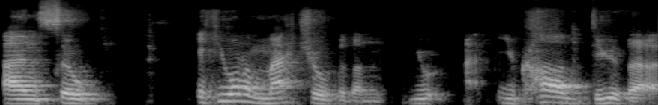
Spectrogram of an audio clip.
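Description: The speaker's intonation is lively. There is light background noise. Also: man. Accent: Welsh. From South Wales. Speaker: student lecturer. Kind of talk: lecture. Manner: halting. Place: classroom.

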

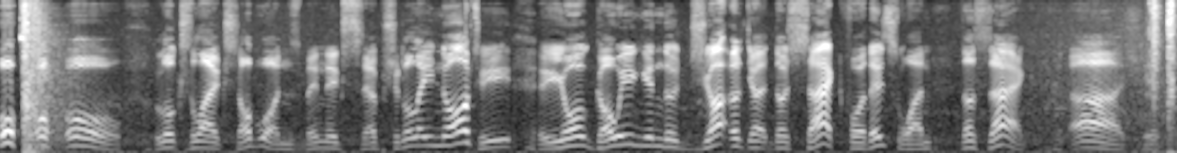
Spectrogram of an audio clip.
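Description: Amid clear background noise, a man does a put-on character voice at a medium pitch, speaking very slowly with very wide pitch swings.

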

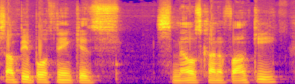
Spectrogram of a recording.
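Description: At a moderate pace, a man speaks with a very deep, low pitch and a dark, mellow tone against a quiet background. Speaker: food vlogger. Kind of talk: casual vlog chat. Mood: cheerful, relaxed. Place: home room. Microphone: lapel.

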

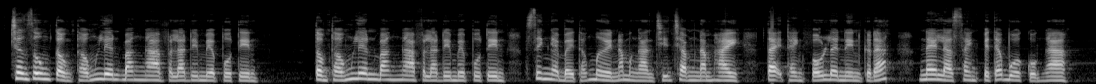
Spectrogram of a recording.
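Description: This woman has a medium-pitched voice and an unremarkable speaking voice, speaking at a moderate pace with fairly even intonation in a dry, close sound with no echo. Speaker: news narrator. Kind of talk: news reading.

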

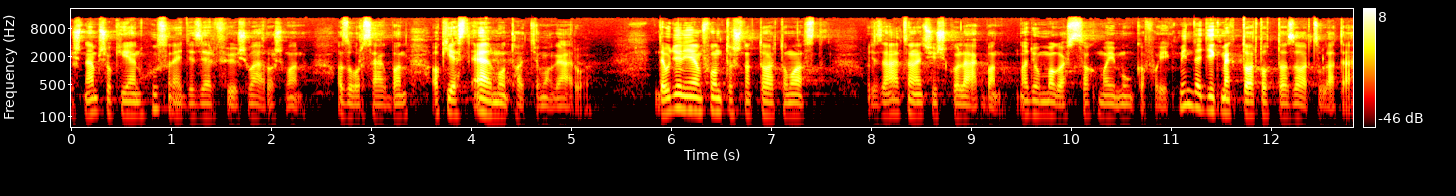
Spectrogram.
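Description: Speaking at a moderate pace, a man uses a fairly low pitch with ordinary pitch variation. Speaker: mayor giving a speech. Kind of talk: formal public speech. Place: hall. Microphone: podium.

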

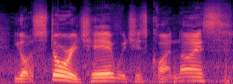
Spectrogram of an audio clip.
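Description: Delivery moves at a moderate pace with ordinary pitch variation. The sound is dry, with no echo. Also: man. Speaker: presenter. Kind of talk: casual walkthrough commentary. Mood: cheerful, joking. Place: waterside. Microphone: lapel.

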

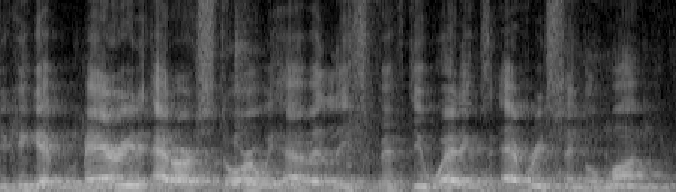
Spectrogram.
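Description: Spoken at a moderate pace with fairly even intonation, the voice carries audible room echo over light background noise. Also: man. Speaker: conference presenter. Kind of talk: presentation talk. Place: hall. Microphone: lapel.

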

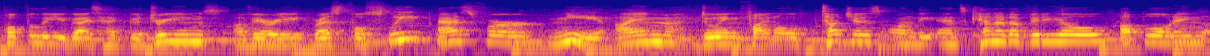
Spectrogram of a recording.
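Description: Fairly slow speech from a man at a high pitch, with noticeable background noise. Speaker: vlogger. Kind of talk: casual vlog chat. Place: home room. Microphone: phone near.

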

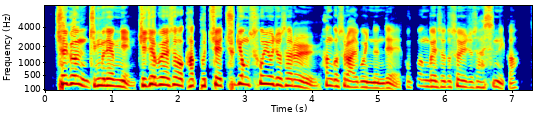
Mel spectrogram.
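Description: A man's high-pitched, bright and sharp voice with lively intonation at a fairly quick pace. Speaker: lawmaker questioning an official. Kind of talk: parliamentary committee questioning. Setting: parliamentary committee hearing room.

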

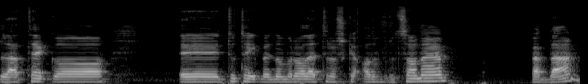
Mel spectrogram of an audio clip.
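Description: The speech is very slow and monotone, with flat intonation and long, frequent pauses. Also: man, medium pitch for a man, very clean recording, silent background. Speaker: gaming youtuber. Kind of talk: casual vlog address to viewers. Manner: hesitant, many filler sounds.

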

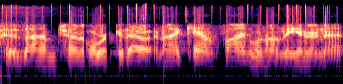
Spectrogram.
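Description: A man talks with ordinary pitch variation, and the background stays quiet. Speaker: radio caller. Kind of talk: casual call-in conversation.

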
